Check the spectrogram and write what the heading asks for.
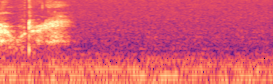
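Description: A man's brief whisper in the first half second, with a few lip clicks, then only a steady low room hum.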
